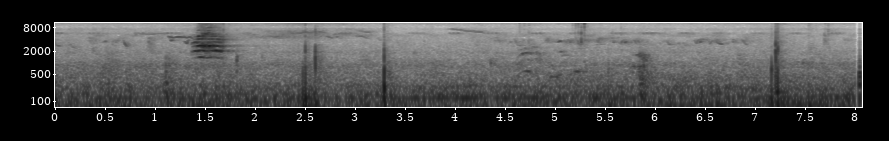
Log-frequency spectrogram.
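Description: A bird in the trees gives one short, harsh call about one and a half seconds in, with a few fainter chirps after it. Under the calls runs a steady low rumble, and a few sharp clicks stand out.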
